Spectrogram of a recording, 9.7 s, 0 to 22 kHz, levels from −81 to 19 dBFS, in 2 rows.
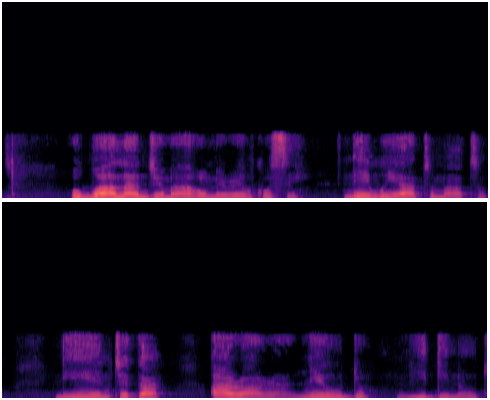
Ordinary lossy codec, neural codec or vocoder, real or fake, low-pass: none; codec, 16 kHz, 1.1 kbps, Voila-Tokenizer; fake; 7.2 kHz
